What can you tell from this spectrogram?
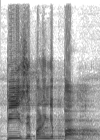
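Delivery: ordinary delivery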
